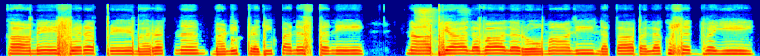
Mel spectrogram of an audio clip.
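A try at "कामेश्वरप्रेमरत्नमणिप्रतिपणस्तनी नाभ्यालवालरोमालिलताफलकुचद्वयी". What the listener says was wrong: Right, வெரி good.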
